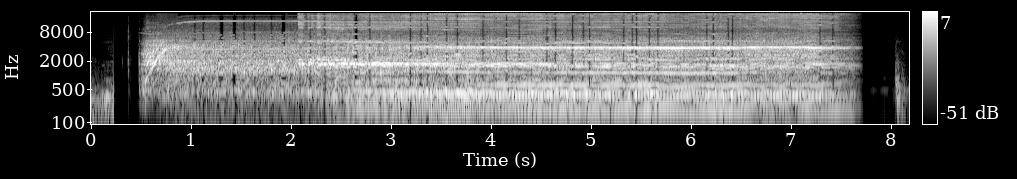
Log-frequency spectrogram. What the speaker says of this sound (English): So those rivets definitely weren't aluminium, but we've ground them back.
